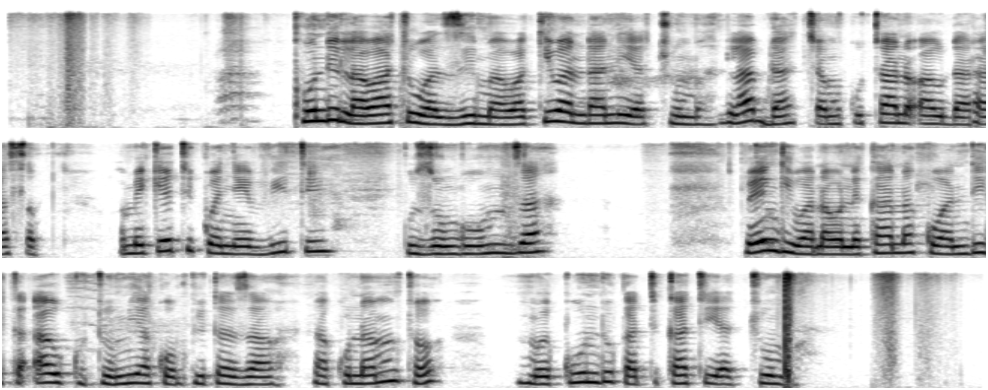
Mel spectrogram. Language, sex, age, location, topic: Swahili, female, 25-35, Nairobi, education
